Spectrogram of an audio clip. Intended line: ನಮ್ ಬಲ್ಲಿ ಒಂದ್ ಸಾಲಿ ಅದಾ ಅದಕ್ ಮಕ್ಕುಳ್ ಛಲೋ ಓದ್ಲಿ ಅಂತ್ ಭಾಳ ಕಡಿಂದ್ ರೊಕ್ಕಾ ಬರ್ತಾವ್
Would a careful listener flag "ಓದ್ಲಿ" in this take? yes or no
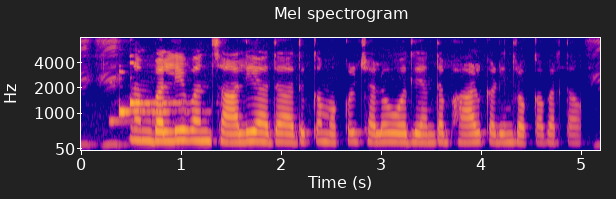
no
